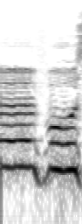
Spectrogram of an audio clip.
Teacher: میبینیم که اخفای ما این دفعه دیگه حالت ترقیق گرفت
